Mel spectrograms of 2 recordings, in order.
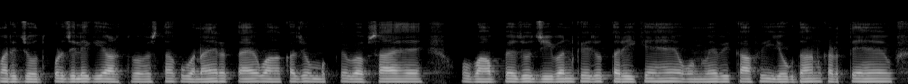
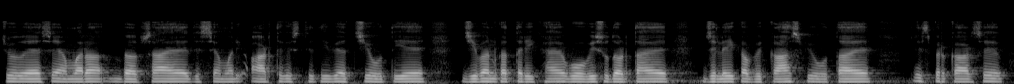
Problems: none marked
